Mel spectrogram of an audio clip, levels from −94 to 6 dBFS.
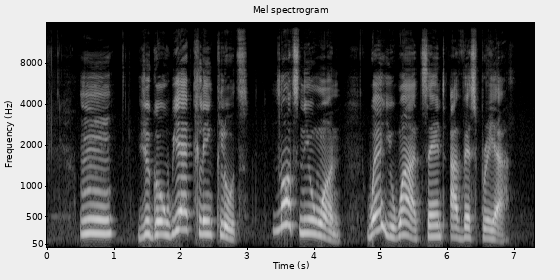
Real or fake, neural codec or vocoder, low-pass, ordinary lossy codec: real; none; 14.4 kHz; none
